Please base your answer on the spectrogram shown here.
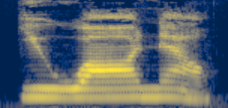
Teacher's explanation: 有一个元音加元音的连读，这里面加一个小小的半元音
